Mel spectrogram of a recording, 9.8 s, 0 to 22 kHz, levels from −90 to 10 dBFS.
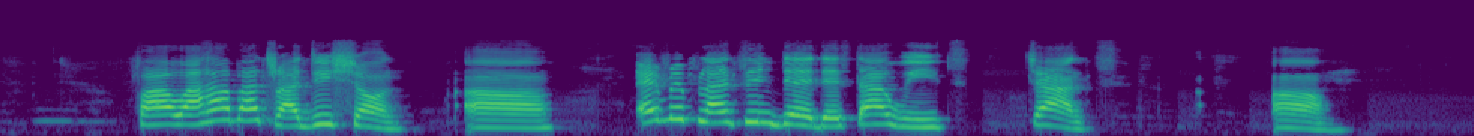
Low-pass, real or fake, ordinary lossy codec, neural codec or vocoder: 7.2 kHz; real; none; none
